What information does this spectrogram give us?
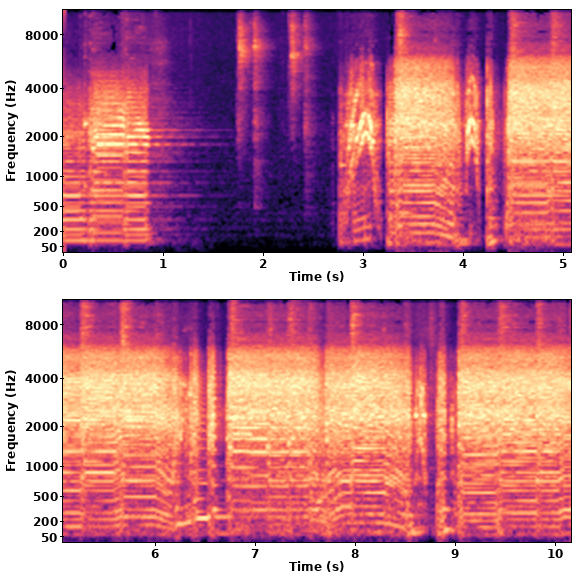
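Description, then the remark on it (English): A loud, heavily distorted electric guitar plays a short note, pauses, then launches into fast, bending lead licks in the style of a famous guitarist that ring out continuously, upfront with no voices, played on a newly acquired guitar. “So yeah, I haven't really warmed up to this guitar yet, but I like it.”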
